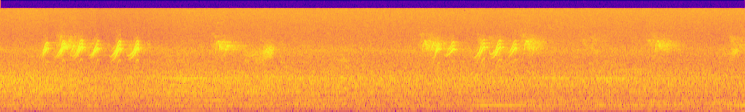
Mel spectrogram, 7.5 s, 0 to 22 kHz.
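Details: Common whitethroat perched in a tree in Helsinki, Finland, May 2019, giving short, scratchy, chattering song phrases about every two seconds against a steady rumble of distant traffic.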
